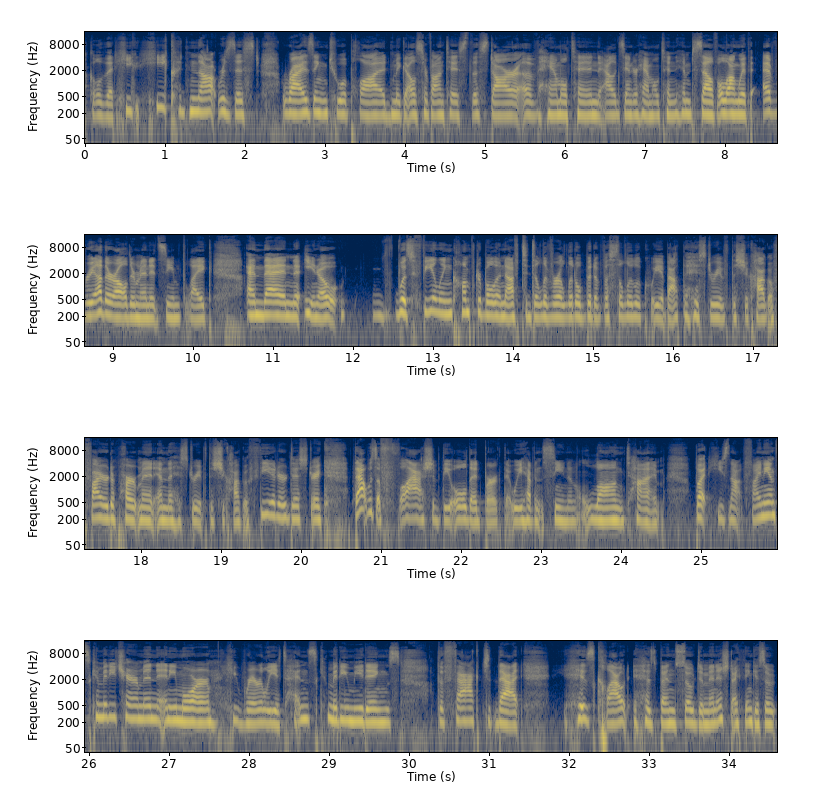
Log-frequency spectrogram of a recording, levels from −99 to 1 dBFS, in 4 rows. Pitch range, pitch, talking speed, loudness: 180-210 Hz, 190 Hz, 175 wpm, -25 LUFS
